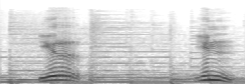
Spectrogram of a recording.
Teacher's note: இந்த இரண்டு மெய்யெழுத்துக்களும் மேல்வாயை நாக்கின் நுனி மிகவும் பொருந்துவதால் பிறக்கின்றன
